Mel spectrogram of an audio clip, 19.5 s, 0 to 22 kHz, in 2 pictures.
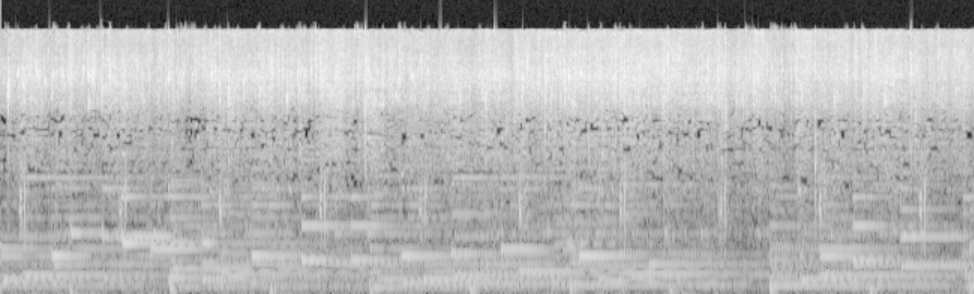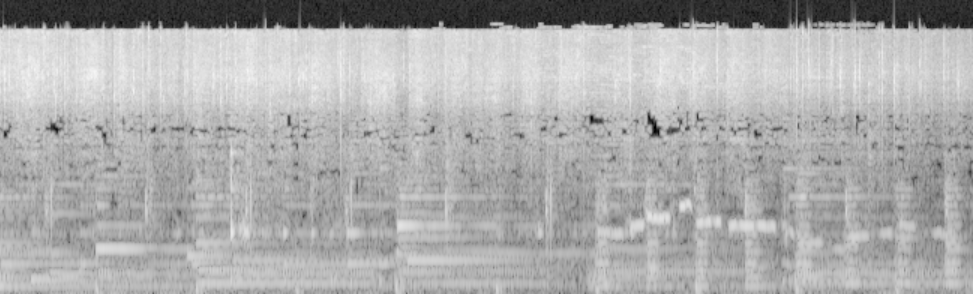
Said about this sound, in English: Now I add little oil. Put the red curry paste, 1 teaspoon.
